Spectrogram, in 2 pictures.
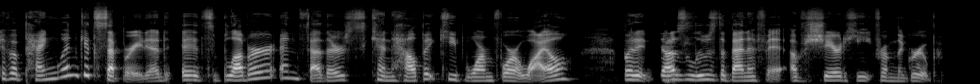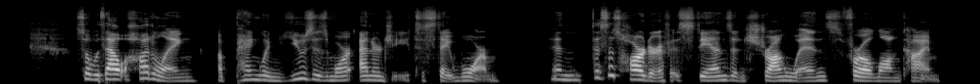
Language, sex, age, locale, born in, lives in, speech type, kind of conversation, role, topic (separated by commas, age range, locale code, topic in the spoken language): English, female, 35-39, en-US, United States, United States, read, expert-assistant, expert, How do penguins stay warm in cold climates?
